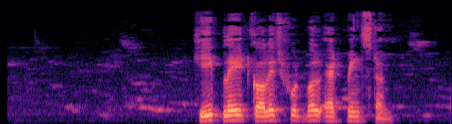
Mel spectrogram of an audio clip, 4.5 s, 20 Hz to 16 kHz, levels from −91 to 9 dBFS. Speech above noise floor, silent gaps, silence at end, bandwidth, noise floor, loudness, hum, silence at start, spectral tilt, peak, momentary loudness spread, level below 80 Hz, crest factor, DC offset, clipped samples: 42 dB; none; 0.6 s; 11.5 kHz; -57 dBFS; -16 LUFS; none; 1.4 s; -5 dB/octave; 0 dBFS; 12 LU; -62 dBFS; 18 dB; under 0.1%; under 0.1%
